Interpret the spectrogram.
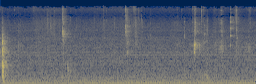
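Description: Quiet eating sounds: raw geoduck sashimi being chewed, with a few light clicks, one sharper at the very start, over a low steady room hum.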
